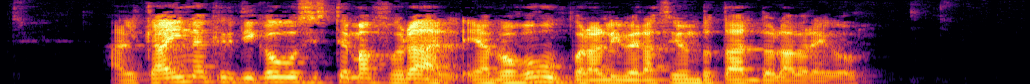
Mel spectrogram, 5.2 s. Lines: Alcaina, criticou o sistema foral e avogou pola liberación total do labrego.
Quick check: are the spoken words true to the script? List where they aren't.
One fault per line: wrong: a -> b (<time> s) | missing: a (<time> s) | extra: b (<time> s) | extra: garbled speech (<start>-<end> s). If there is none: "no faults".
no faults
